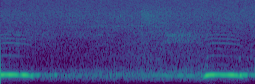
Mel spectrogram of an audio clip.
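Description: Two low, steady hoots from a long-eared owl, the first at the start and the second about two seconds later, each a flat, drawn-out tone over faint background hiss.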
